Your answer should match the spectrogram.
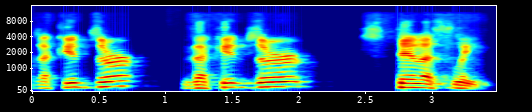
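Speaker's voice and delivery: put-on "kids are" joined as "kidzer"; words as one. Shown as a demonstration. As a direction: repeat "kids are" as a single word, reduced R. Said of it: "words as one word".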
